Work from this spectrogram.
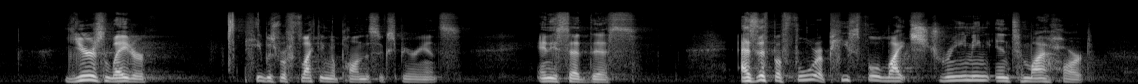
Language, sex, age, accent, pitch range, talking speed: English, male, 50-69, American, 135-185 Hz, 115 wpm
